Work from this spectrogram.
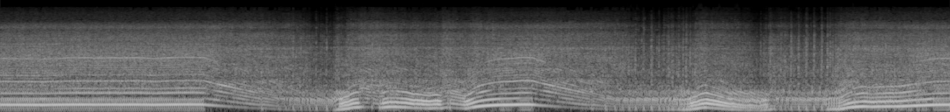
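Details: Poulan Pro two-stroke chainsaw that sat three years, high-speed carb screw turned counter-clockwise as owner suspects fuel starvation: revs rise and fall with throttle, sometimes sagging and stumbling before climbing; bogging on acceleration, probably lean.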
